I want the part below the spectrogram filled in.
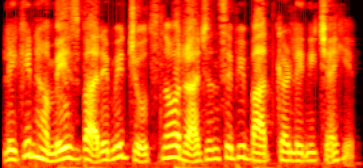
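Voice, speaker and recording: Caring older mother-in-law, acted by a woman, low-set. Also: fairly quick, no echo, clean studio sound. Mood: concerned. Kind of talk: animated moral story dialogue.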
